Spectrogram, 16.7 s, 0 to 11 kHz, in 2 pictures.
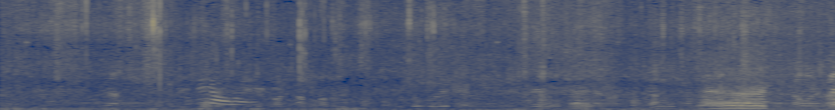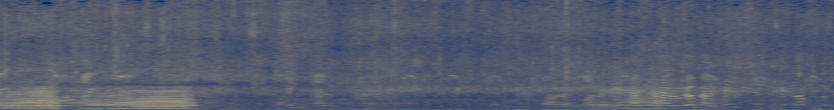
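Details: Hereford cattle, cows and calves landing on Skarø, Denmark, from a boat out of Tåsinge on 13 April 2016 for summer grazing: a loud run of mooing in the middle, with quieter calls and background murmur around it.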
